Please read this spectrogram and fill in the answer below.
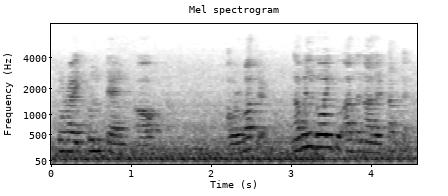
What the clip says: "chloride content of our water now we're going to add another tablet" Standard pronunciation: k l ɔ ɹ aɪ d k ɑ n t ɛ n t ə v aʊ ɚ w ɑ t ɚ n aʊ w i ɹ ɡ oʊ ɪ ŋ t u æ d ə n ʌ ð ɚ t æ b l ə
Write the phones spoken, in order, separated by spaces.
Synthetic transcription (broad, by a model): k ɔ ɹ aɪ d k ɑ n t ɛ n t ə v aʊ ɚ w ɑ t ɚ n aʊ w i l ɡ oʊ ɪ ŋ t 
